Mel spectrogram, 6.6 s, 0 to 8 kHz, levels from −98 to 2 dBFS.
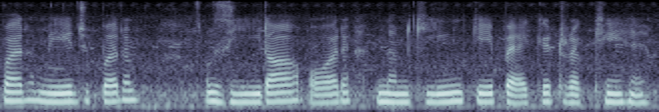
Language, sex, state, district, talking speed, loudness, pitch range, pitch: Hindi, female, Uttar Pradesh, Lucknow, 90 wpm, -17 LUFS, 175-195 Hz, 185 Hz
